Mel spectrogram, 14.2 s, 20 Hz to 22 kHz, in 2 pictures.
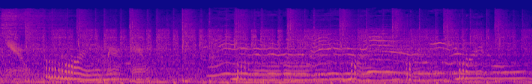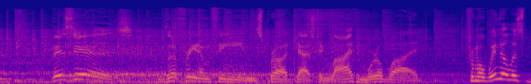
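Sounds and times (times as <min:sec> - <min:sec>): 
people imitating cat meows: 0:00.0 - 0:07.2
speech: 0:07.9 - 0:14.1.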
